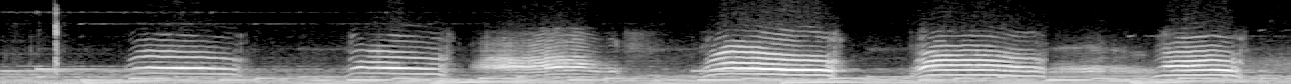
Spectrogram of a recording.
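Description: A kitten meowing again and again: about six short, high meows, each rising and falling in pitch, over background music.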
